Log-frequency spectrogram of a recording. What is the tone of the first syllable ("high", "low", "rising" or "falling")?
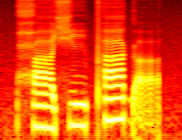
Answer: low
